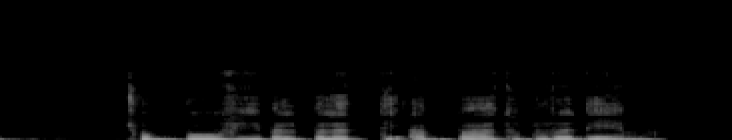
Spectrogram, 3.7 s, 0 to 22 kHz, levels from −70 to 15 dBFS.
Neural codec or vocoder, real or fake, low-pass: none; real; 10.8 kHz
